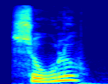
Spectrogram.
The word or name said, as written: solo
